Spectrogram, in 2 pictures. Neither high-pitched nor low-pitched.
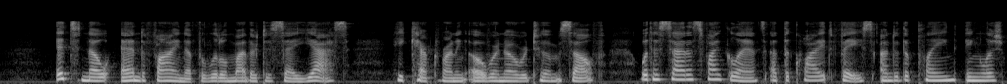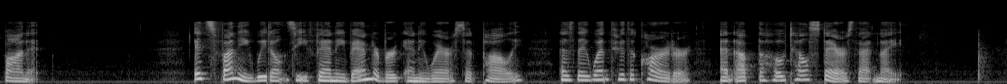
Yes: medium, 175 Hz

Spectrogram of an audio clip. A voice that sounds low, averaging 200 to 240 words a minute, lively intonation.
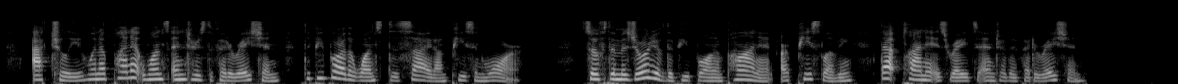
No: high, 190 Hz; fast, 205 wpm; wide, 5.7 semitones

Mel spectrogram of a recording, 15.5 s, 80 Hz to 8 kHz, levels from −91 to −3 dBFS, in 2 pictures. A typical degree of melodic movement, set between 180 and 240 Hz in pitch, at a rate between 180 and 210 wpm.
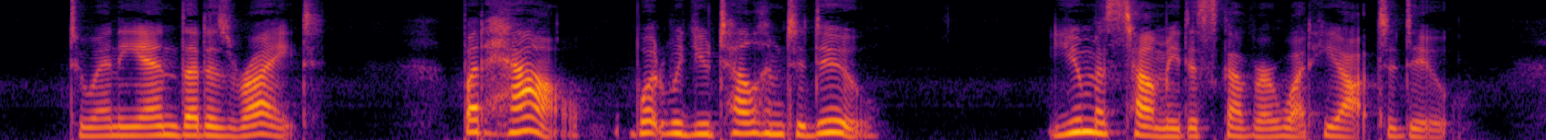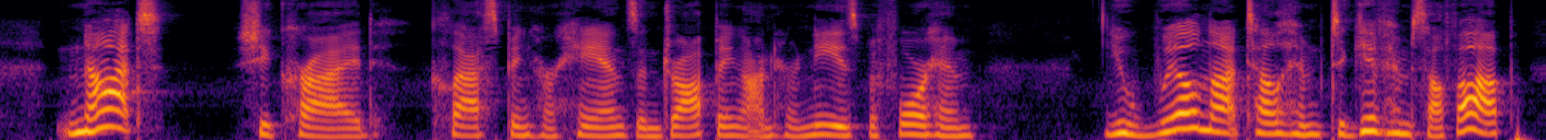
Yes: average, 4.0 semitones; high, 190 Hz; average, 195 wpm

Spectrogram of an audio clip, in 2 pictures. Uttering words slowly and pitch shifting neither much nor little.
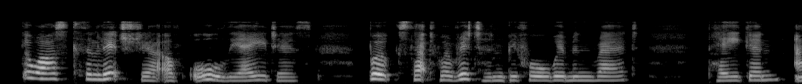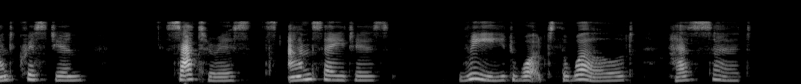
Yes: slow, 100 wpm; average, 3.3 semitones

